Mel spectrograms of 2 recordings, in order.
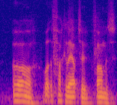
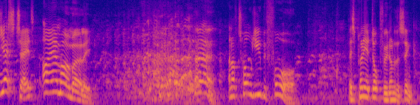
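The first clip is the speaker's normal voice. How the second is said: telling off the dog; 9 semitones higher than usual. Pretend. Comic tells off his dog.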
